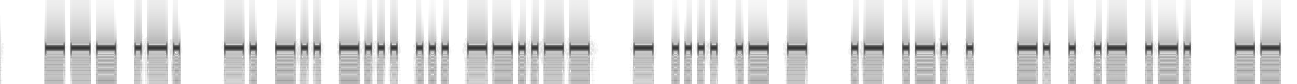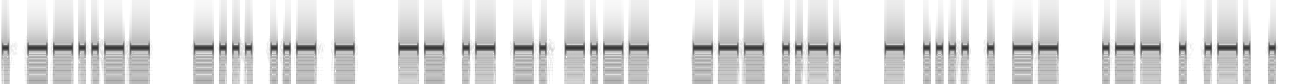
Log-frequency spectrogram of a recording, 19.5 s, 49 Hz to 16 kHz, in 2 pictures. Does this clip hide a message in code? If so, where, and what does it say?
Yes: Morse code from 0.3 to 19.3 s, heard as a keyed tone, about 25 wpm, 600 Hz. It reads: OR NDBS, THAT ARE NEAR ME, BUT MANY OF THEM WERE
